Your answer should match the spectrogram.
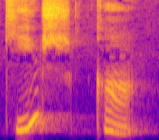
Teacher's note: знаємо що і голосний звук і служить для пом'якшення приголосних тому у слові кішка к М'який приголосний ми його позначали позначили двома рисочками кі ш приголосний твердий к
